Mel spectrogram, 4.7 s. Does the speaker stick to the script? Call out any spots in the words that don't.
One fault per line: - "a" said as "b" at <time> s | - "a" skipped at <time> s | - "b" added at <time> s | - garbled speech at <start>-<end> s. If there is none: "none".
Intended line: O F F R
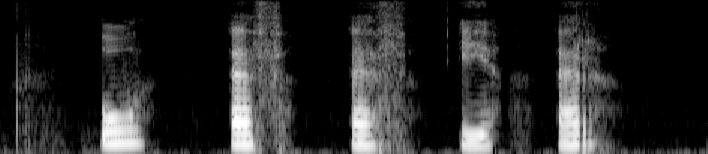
- "E" added at 3.0 s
